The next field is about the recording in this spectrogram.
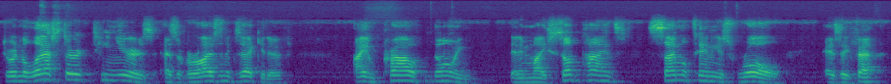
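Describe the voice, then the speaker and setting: A man's voice: on the high side, lively intonation, fairly bright tone. Older man giving formal remarks, lo-fi. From Puerto Rico. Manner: measured, deliberate delivery with listed points. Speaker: commissioner. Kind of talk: formal prepared statement at a public meeting. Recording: dull lo-fi meeting recording.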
